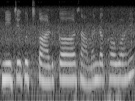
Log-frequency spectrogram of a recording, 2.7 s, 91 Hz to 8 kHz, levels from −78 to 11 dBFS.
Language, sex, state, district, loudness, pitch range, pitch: Hindi, female, Madhya Pradesh, Dhar, -14 LUFS, 235-245 Hz, 240 Hz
